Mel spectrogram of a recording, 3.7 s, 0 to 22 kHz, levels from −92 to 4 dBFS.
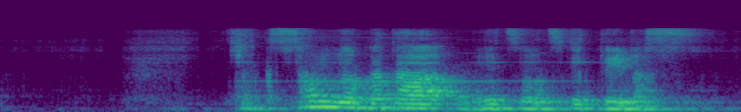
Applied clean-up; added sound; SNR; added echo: neural separator model SepFormer DNS4.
